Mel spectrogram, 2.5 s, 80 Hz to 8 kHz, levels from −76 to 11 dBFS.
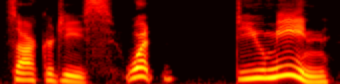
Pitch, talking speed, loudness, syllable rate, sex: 205 Hz, 120 wpm, -17 LUFS, 3.9 syllables/s, male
